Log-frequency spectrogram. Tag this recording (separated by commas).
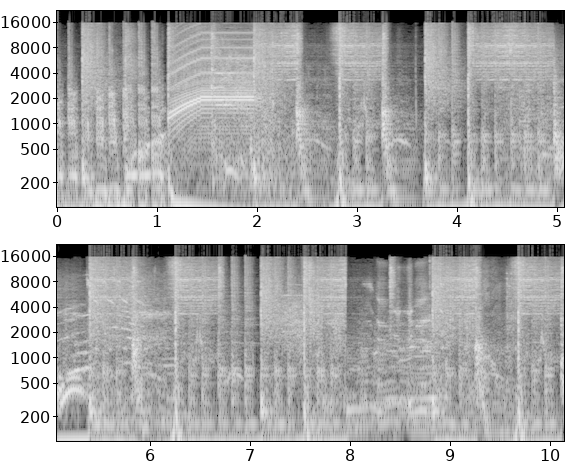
Music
